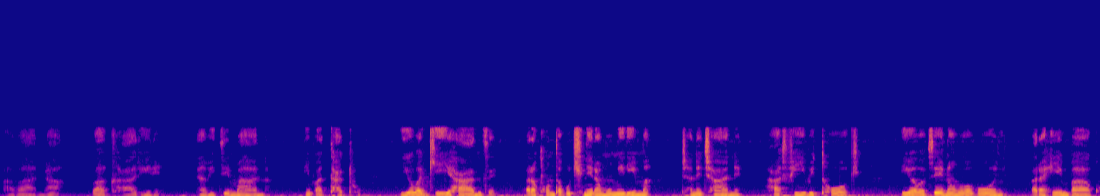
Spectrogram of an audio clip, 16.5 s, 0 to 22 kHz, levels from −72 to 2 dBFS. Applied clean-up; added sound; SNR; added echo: none; none; none; none.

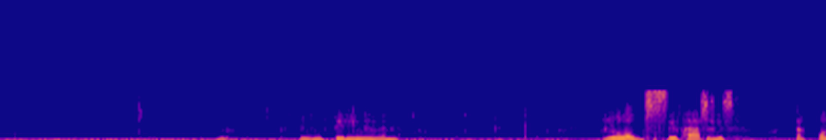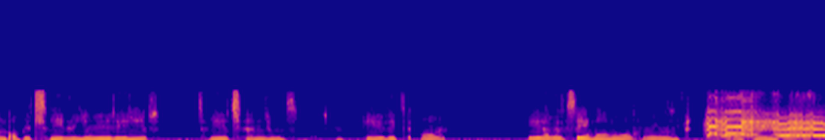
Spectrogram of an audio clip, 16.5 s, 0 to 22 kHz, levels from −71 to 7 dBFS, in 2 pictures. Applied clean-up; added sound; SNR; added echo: neural diffusion model UNIVERSE++.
